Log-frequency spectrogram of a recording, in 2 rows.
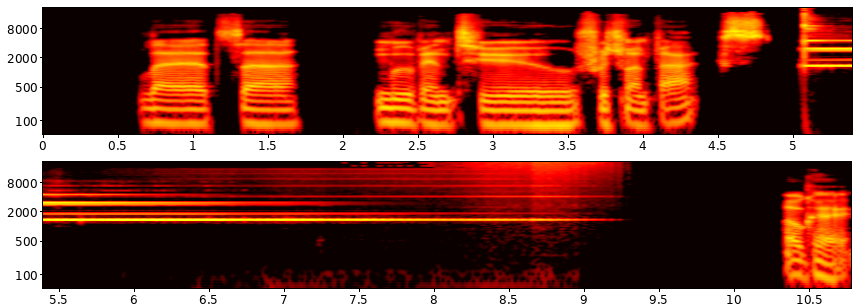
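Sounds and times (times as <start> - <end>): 
speech: 0.6 - 4.9, 10.4 - 10.7
fire alarm: 5.8 - 9.2.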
